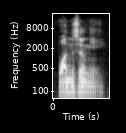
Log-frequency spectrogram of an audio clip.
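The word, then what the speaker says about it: 원숭이: Wanzongi. The final syllable e refers to objects and animals.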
